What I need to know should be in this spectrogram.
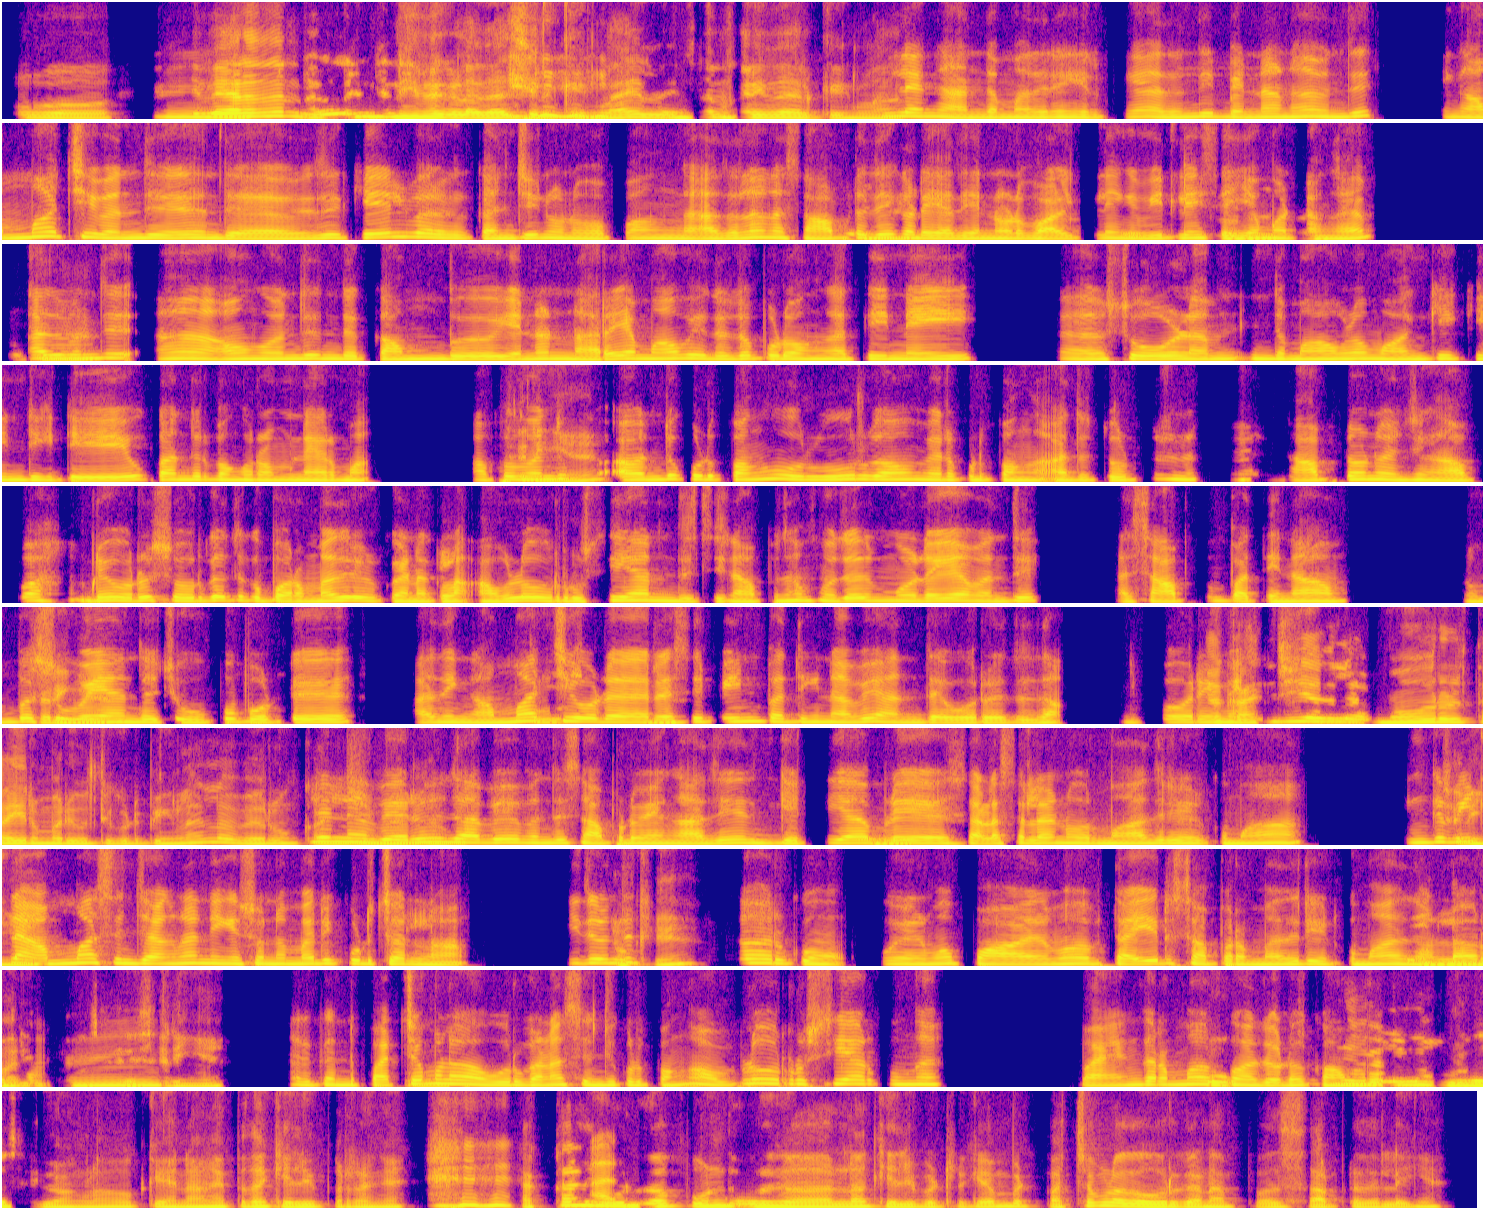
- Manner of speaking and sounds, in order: laughing while speaking: "வேற எதாது நல்ல நினைவுகள் ஏதாச்சு இருக்குங்களா இல்ல இந்த மாதிரி தான் இருக்குங்களா?"; laugh; unintelligible speech; drawn out: "கிண்டிகிட்டே"; laughing while speaking: "அப்போதான்"; other noise; in English: "ரெசிபின்னு"; "குடிப்பீங்களா" said as "குடிப்"; in English: "திக்கா"; in English: "காம்போ"; laugh; in English: "பட்"
- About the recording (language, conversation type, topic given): Tamil, podcast, குழந்தைக்கால நினைவுகளை எழுப்பும் உணவு எது?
